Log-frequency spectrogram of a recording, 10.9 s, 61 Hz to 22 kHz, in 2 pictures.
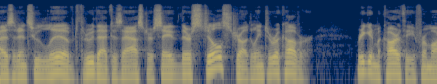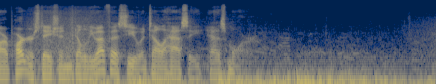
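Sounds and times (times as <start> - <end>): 
speech: 0.0 - 8.6
gentle waves washing against a sugar-white sand beach shore: 5.7 - 8.8
wind buffeting the microphone: 6.7 - 10.9.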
